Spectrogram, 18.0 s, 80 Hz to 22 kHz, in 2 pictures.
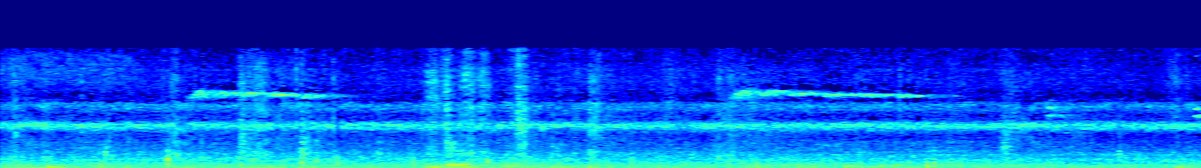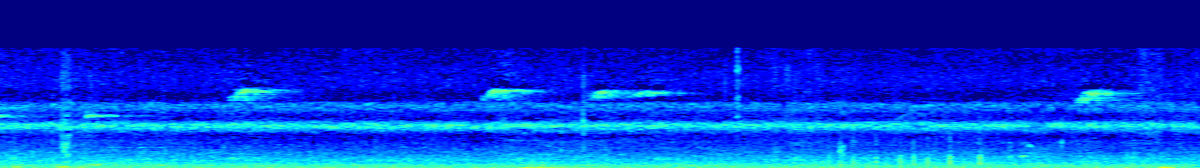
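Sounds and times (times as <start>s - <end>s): high-pitched insect chorus: 0.0s - 18.0s.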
